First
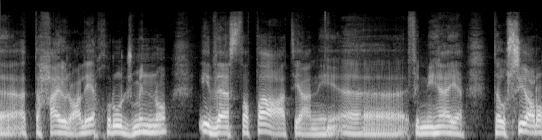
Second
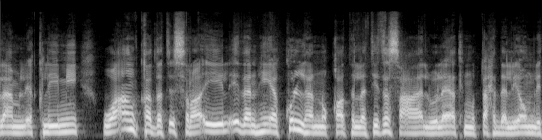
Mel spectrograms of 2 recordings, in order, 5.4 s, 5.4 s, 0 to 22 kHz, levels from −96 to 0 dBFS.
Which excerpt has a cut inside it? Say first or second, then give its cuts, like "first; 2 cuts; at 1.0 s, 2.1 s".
first; 3 cuts; at 0.9 s, 2.3 s, 4.1 s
